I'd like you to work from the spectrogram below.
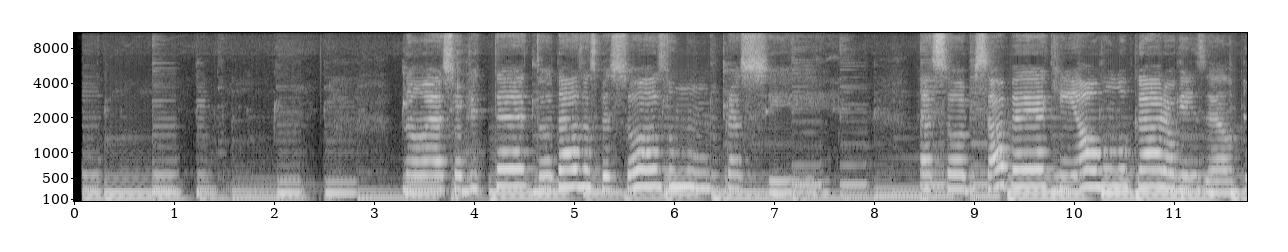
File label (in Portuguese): ANIV IRMA, telemensagem aniversario irma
